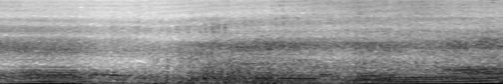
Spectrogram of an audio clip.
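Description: An engine running close by, its pitch shifting up and down.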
